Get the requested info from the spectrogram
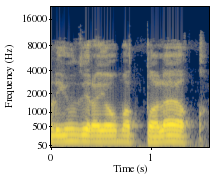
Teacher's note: فخم التاء مثلا فقال لينذر يوم الطلاق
